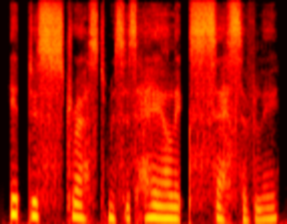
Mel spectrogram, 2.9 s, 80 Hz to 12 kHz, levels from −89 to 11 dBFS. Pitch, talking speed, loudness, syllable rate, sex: 185 Hz, 105 wpm, -20 LUFS, 4.2 syllables/s, female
